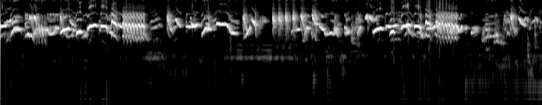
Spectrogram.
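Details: Oriental magpie-robin bred in captivity, singing nonstop in a varied stream of whistles, slurred sweeps and harsh buzzy rattles, phrases packed closely with brief dips in loudness.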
